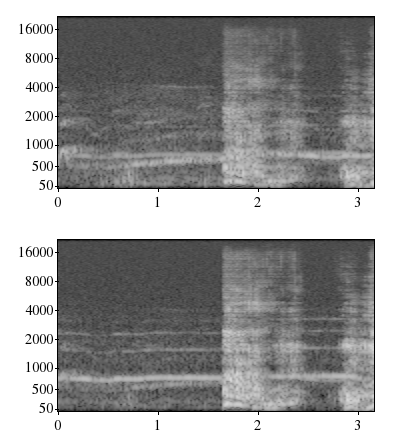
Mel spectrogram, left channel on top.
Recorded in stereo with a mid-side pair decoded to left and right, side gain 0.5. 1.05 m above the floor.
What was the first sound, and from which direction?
A zipper, 55° right.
